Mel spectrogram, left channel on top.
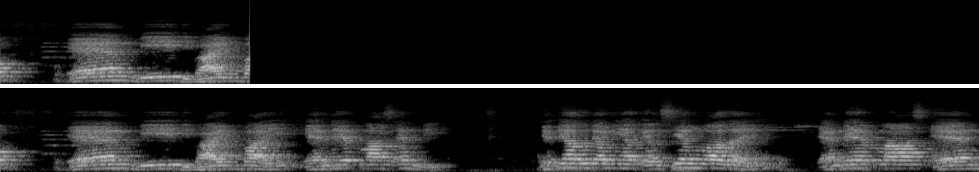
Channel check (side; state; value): left; drops out; at 2.5 s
